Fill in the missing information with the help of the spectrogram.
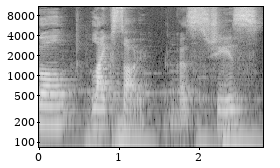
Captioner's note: Australian accent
